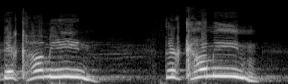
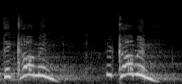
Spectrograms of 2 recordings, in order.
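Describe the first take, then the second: First: Drawn-out slow mock urgency; slow, lightly voiced warning; slow urgent warning. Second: Higher, softer urgent hush; soft, higher, hushed mock urgency; hushed urgent warning. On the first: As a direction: stretch each word, lightly acted fugitive. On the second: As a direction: warn them quietly so no one hears. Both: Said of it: "he's like".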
